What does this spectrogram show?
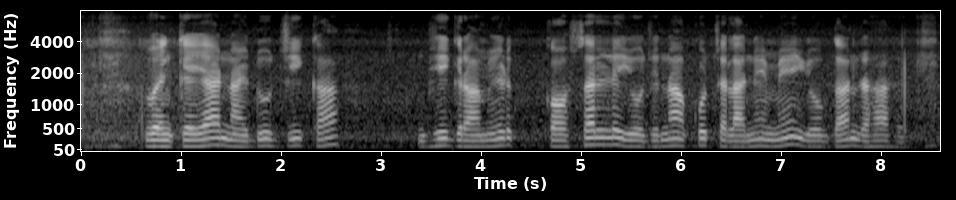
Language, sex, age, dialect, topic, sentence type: Hindi, male, 18-24, Awadhi Bundeli, banking, statement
